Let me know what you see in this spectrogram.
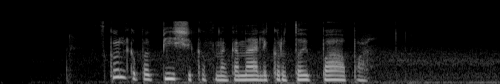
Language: Russian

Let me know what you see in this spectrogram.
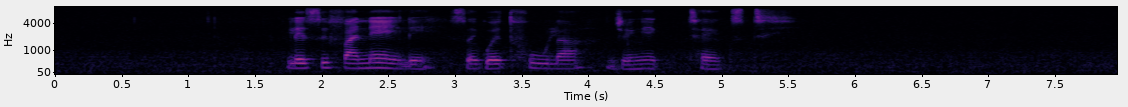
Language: Swati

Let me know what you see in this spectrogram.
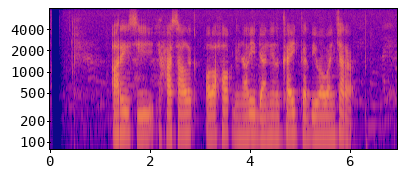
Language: Sundanese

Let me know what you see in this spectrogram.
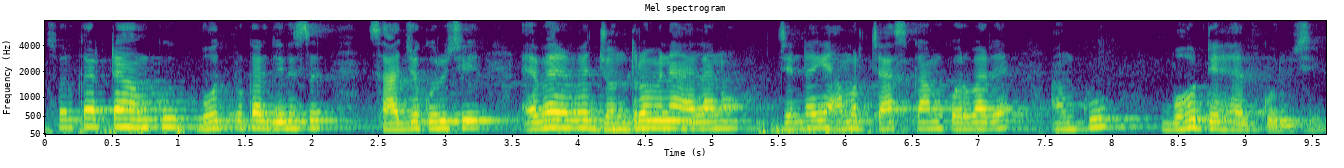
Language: Odia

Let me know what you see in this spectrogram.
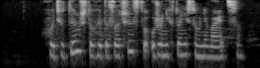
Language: Belarusian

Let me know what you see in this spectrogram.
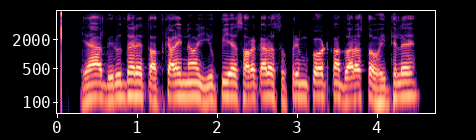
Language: Odia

